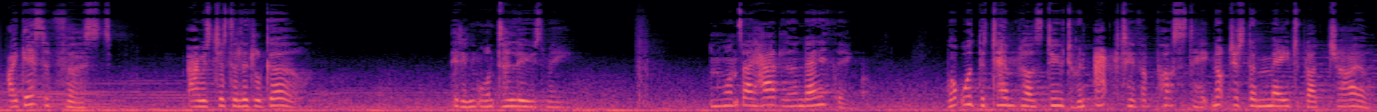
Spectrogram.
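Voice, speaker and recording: An actress playing an earnest, wistful young mage in a video game, speaking sincerely and reflectively. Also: female voice, fairly high pitch, a little slow, pauses often, background noise, lightly acted. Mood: sad, earnest.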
